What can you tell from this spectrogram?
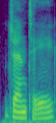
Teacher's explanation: Think of clearing your throat gently. Or a strong, breathy H, but further back. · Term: guttural sound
